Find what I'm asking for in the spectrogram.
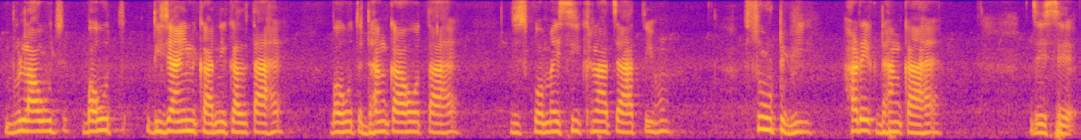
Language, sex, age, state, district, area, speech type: Hindi, female, 60+, Bihar, Begusarai, rural, spontaneous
